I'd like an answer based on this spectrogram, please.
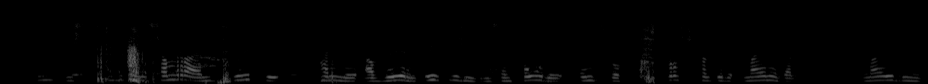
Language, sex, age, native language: Icelandic, male, 18-19, Icelandic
